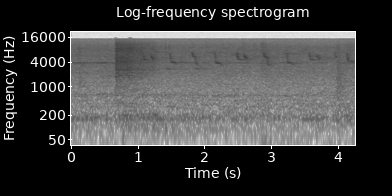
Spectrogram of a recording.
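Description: Steam hissing steadily from a BR Standard Class 9F steam locomotive, starting suddenly just under a second in, with a small bird chirping repeatedly over it.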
